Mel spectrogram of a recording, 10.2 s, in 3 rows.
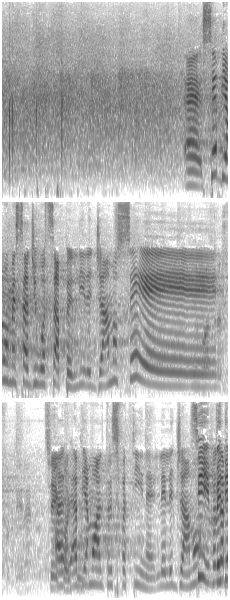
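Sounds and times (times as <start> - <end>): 
applause: 0.0 - 4.2
speech: 2.8 - 6.8, 7.4 - 10.1.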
